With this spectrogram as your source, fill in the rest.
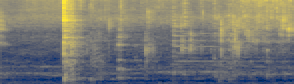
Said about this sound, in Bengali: এবার এখানে একটু গোটা গরম মশলা দিয়ে দেবো, এলাচ, লবঙ্গ, দারচিনি, তেজপাতা, আর একটু জিরে আর একটু গোলমরিচ।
